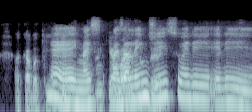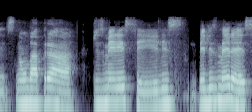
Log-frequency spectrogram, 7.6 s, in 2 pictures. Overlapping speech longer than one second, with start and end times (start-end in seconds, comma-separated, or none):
0.7-2.5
